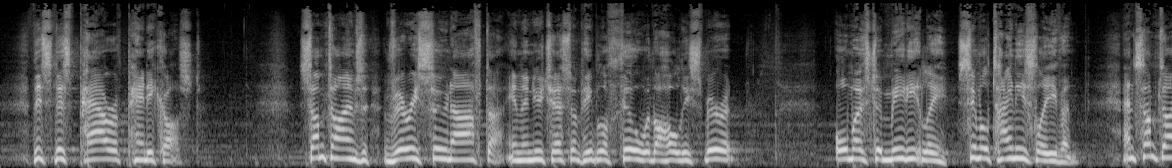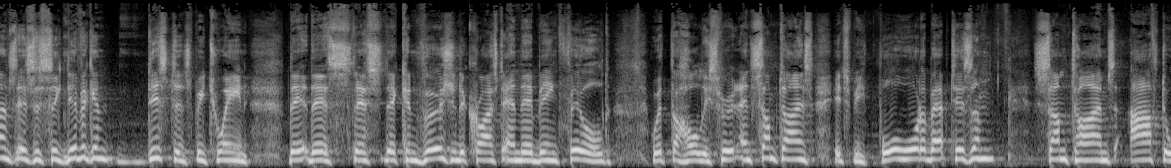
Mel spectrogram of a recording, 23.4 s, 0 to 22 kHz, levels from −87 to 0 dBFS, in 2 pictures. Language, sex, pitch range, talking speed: English, male, 185-225 Hz, 140 wpm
